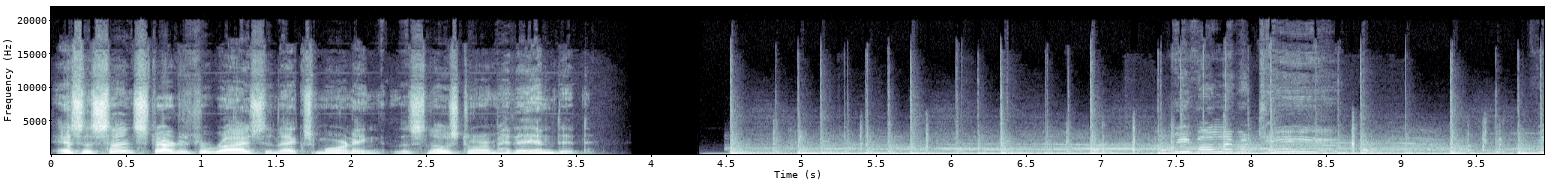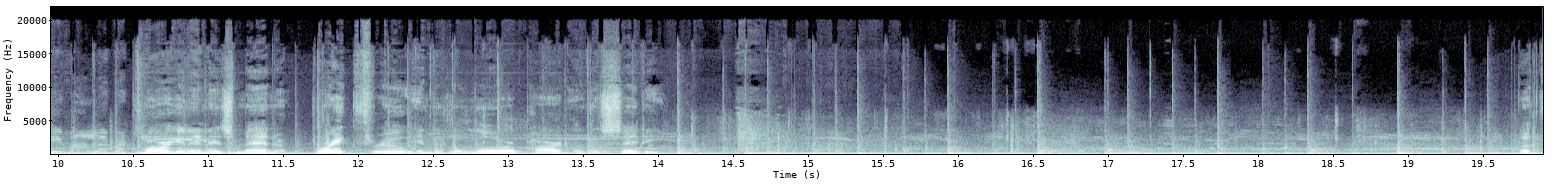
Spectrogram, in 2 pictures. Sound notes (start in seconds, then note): 6.7 men shouting, "Vive la liberté!"; 14.1 gunfire sounds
